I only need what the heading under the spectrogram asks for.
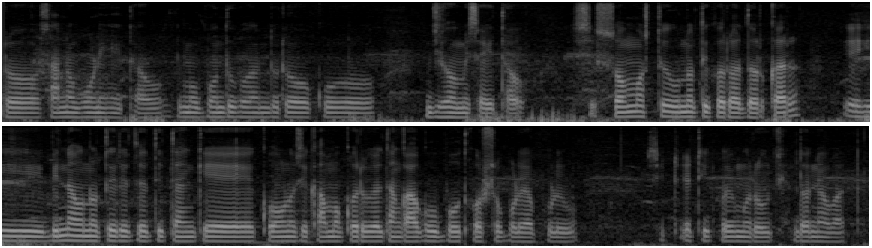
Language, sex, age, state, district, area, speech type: Odia, male, 18-30, Odisha, Rayagada, urban, spontaneous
